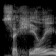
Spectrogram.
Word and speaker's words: Saheeli: Saheeli? Is that how you pronounce this? Mm-hmm. Yep.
